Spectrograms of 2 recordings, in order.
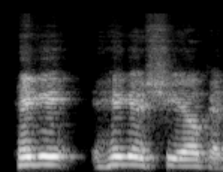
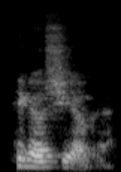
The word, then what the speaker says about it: Higashioka: Higashioka. That's how you say it. You're right. Alex Wood, Jake Newberry, Jeffrey Rodriguez, and Aaron Judge. Well, you got Bryant, Lux, Aquino, and Darren Jeter. Higashioka.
